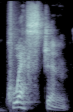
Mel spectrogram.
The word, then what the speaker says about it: question: This is really, really difficult, but you have to forget about pronouncing the O in that ending. That O is completely silent. It's just chin. And then just before that chin, there is the s sound. Sin. Sin. Quite difficult to say chin.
